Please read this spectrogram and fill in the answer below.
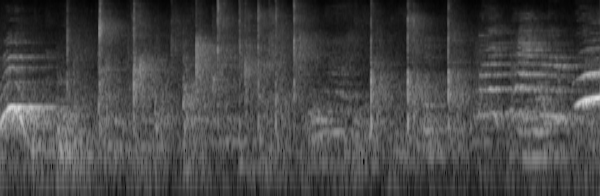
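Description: A few scattered, irregular handclaps with indistinct voices in a large hall. Just before the end comes a loud, drawn-out vocal call.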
